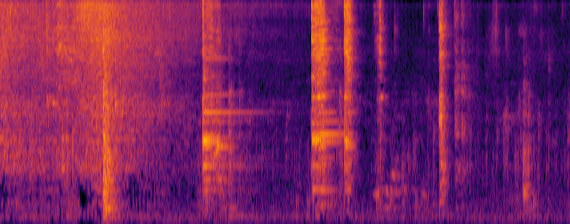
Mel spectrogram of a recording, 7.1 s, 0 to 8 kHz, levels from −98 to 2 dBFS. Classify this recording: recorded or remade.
recorded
